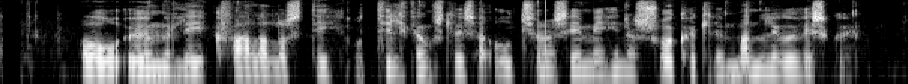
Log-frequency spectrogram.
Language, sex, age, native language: Icelandic, male, 30-39, Icelandic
